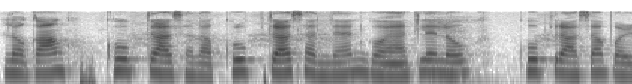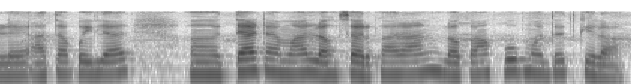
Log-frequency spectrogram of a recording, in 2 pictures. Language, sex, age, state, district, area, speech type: Goan Konkani, female, 18-30, Goa, Canacona, rural, spontaneous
